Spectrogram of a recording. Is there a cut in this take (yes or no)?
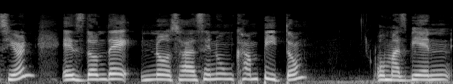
no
